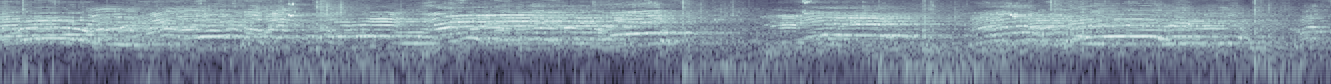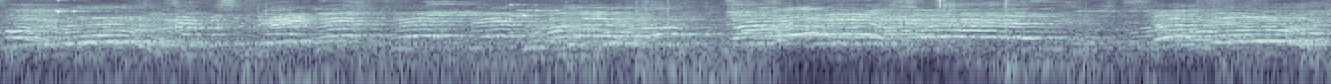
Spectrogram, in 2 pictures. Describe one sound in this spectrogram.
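A volleyball is hit with a sharp slap.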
